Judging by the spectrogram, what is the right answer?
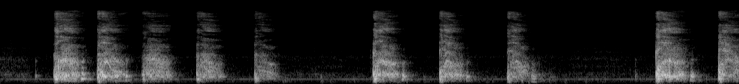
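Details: Cough from an upper respiratory infection (2013 recording): ten harsh coughs in two runs separated by a brief pause.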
